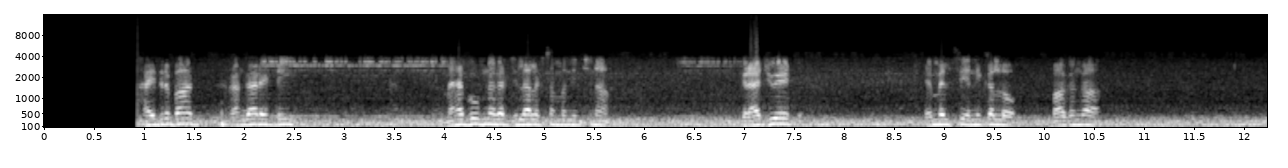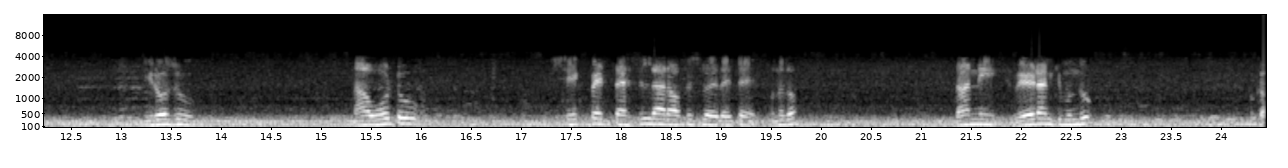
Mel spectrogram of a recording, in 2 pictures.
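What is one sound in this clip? A man speaks calmly and close to a microphone outdoors.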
